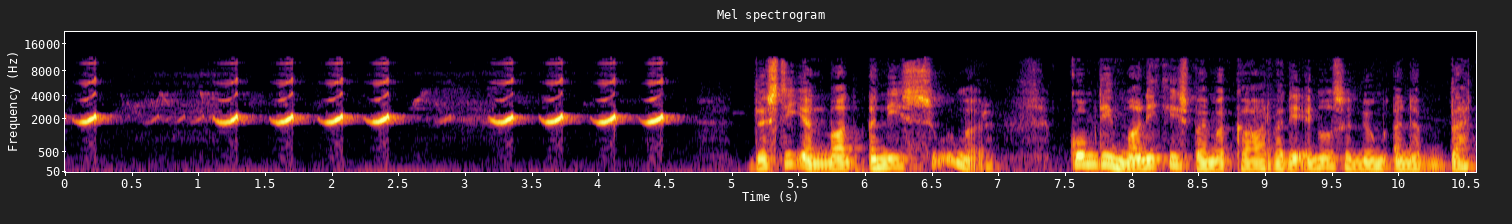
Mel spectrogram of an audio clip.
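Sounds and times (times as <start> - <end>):
Cape batis whistling its four-note call: 0.0 - 4.7
speech: 5.2 - 10.5.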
